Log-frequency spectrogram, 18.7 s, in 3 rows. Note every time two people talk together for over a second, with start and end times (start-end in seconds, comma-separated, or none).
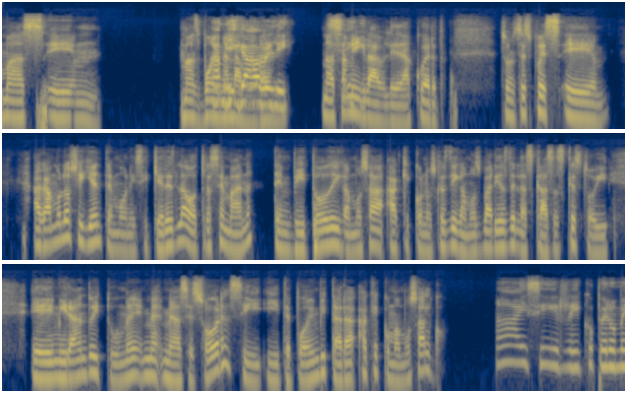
2.1-3.7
